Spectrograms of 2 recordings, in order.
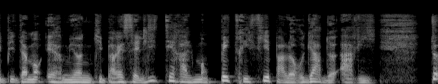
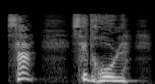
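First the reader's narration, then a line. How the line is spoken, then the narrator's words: Trembling interruption. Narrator (French): l'interrompit Harry d'une voix tremblante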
